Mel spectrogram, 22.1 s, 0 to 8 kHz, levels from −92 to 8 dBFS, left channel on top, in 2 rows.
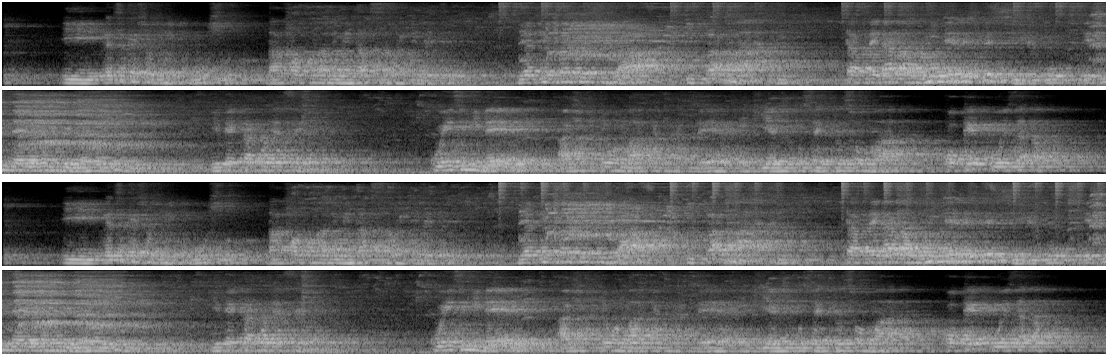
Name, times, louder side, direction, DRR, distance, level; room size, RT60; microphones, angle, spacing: voice 1, 0.6-2.3 2.7-4.6 5.1-6.5 6.8-8.0 8.4-12.7 13.1-14.3 15.3-20.0 20.4-21.5, equal, 5° left, -9 dB, 6.9 m, -24 dB
Chicken rooster, 2.9-19.5, right 2 dB, 25° right, 5.5 m, -37 dB
sound 1, 5.0-11.7, right 10 dB, 45° right, 3.0 m, -36 dB
26.5 x 26.5 x 8.1 m, 2.7 s
head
